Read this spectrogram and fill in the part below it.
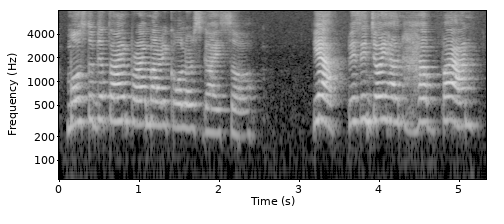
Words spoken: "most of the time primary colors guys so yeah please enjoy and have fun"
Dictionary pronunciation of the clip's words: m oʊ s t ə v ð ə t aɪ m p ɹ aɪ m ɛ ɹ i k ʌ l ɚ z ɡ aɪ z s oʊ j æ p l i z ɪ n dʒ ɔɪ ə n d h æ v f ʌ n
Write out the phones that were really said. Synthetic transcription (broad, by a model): m oʊ s t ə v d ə t aɪ m p ɹ aɪ m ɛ ɹ i k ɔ l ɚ s ɡ aɪ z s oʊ j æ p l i s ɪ n dʒ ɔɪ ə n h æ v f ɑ n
